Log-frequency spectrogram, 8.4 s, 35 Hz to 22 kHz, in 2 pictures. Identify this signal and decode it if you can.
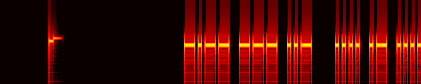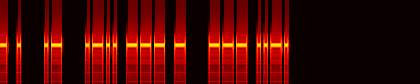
Morse code, heard as a keyed tone, about 34 wpm, 700 Hz. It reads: YOU HAVE A LOT OF
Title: Sets of 5 Words Encore 35wpm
